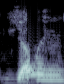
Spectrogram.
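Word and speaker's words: Jelling: certificate of denmark right the yelling stone um that's spelled j-e-l-l-i-n-g uh that was raised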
